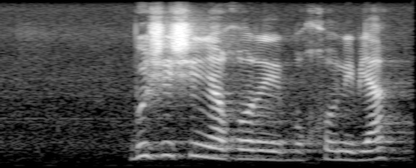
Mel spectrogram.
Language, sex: Northern Sotho, male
